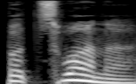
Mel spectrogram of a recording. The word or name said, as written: Botswana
